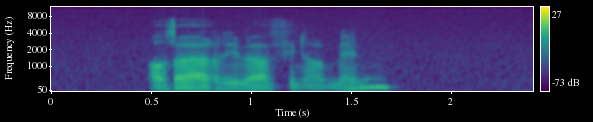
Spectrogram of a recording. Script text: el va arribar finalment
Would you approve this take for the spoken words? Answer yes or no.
yes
